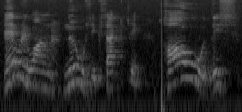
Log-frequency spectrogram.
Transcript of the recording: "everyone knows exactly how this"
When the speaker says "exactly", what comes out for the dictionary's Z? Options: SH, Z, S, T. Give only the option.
S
